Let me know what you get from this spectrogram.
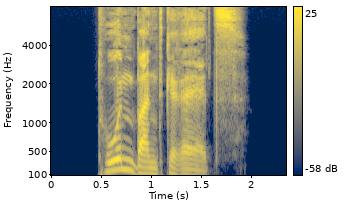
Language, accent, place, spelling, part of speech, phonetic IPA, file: German, Germany, Berlin, Tonbandgeräts, noun, [ˈtoːnbantɡəˌʁɛːt͡s], De-Tonbandgeräts.ogg
- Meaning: genitive of Tonbandgerät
